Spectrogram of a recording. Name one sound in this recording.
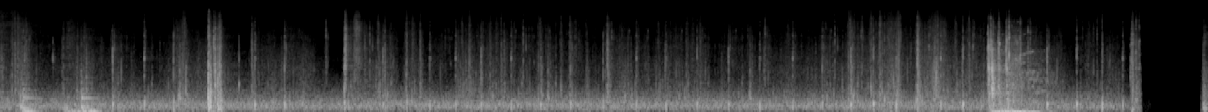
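Footsteps scuff and echo on a hard floor.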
